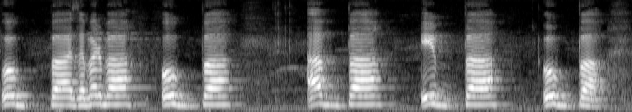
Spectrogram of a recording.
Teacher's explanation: با پر کریں گے جماؤ، دال پر کریں گے جماؤ، کیوں؟ کیونکہ یہ حرف قلقلہ میں سے ہے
